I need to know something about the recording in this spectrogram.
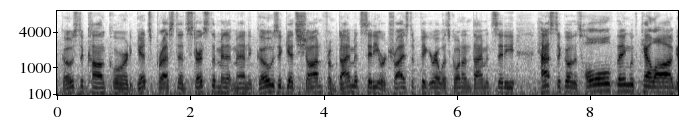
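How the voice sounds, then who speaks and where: A man's voice: medium pitch, fairly bright tone, a little hiss or hum. A man giving casual, explanatory game commentary in an informal, emphatic manner, as host of a roleplay series.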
